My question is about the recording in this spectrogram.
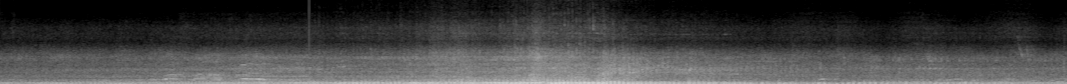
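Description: A motor vehicle passing close by on the street, its engine growing louder to a peak about halfway through and then fading away.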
